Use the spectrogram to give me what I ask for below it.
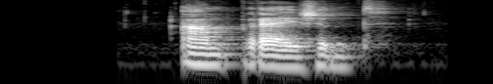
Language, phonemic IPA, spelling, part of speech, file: Dutch, /ˈamprɛizənt/, aanprijzend, verb, Nl-aanprijzend.ogg
- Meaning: present participle of aanprijzen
